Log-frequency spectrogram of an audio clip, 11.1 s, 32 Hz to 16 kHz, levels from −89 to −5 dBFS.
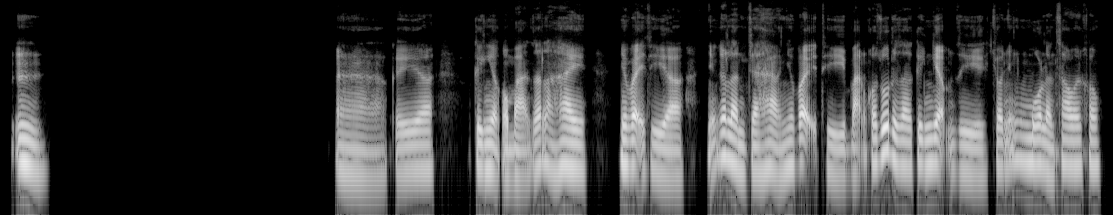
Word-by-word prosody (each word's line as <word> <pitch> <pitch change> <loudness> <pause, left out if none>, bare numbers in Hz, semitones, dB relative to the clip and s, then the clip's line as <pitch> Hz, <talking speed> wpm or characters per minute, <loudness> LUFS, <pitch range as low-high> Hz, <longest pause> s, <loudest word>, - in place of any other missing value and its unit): Ừm. 135 -5 +2 2.9
À, 105 -2 -5
cái 115 +2 -1 0.6
kinh 125 -1 +1
nghiệm 125 - +3
của 105 - +1
bạn 105 0 0
rất 130 +3 +1
là - - -1
hay. 125 -1 +3 0.3
Như 140 - +3
vậy 135 -4 +4
thì, 115 -3 0
à, 105 -1 +2 0.3
những - - -4
cái 175 - +4
lần 135 -8 +3
trả 120 +1 +1
hàng 120 -1 0
như 135 +1 -2
vậy, 150 - +3
thì 110 -3 -3
bạn 110 - -2
có 145 - 0
rút 195 +3 +4
ra 135 -4 +2
kinh 140 0 0
nghiệm 140 -4 +1
gì 115 -3 -2
cho 130 - -2
những 150 +3 -2
mua 140 0 +3
lần 120 -5 0
sau 140 -1 +1
hay 135 - +2
không? 135 -1 -2
125 Hz, 195 wpm, -22 LUFS, 110-140 Hz, 2.9 s, vậy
